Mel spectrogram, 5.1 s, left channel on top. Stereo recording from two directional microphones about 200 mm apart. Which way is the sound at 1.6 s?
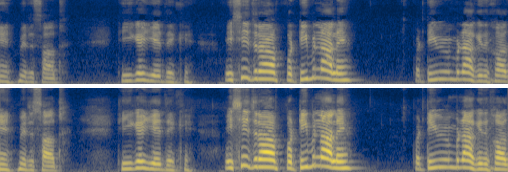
20° right (ahead or behind).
